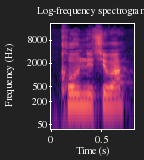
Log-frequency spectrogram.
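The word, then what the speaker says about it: こんにちは: Like the good afternoon greeting is konnichiwa, konnichiwa, not konnichiwa. Like, don't do the Valley Girl kind of thing.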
